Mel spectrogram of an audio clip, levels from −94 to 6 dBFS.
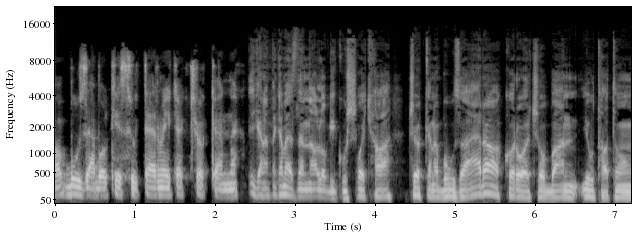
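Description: No audible technical faults.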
